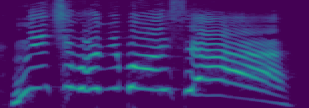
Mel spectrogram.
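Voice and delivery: sudden ear-splitting scream, very high; jump-scare yell at full force; deafening shout. Acted. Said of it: "оглушительно выкрикнула".

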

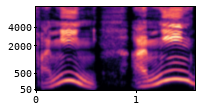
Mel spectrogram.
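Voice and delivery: high, loud exclamation from the guests; shouted amen. A narrator's reading. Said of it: "Это закричали званые гости".

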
